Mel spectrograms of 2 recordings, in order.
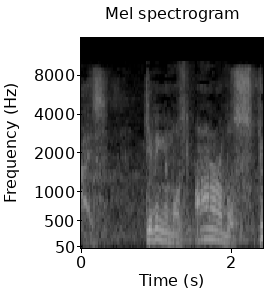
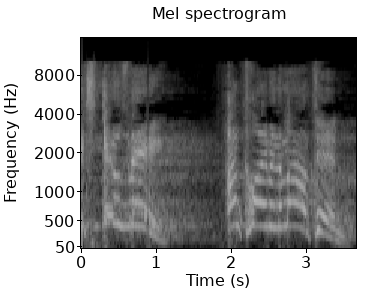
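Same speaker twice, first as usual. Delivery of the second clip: shouted declaration; slower than usual. Shown as a demonstration. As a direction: proclaim it with full force. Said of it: "and you say".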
